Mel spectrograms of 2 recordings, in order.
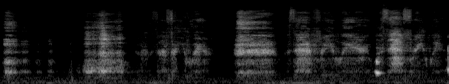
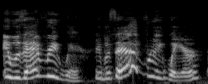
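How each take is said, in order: First: Voiceless, stunned whisper; horrified whisper. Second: Loud, voiced exclamation of dismay; exasperated outburst. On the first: Retold or imitated. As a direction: whisper it in disbelief, over and over. Reliving horror, choked whisper. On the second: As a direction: punch it out loud, appalled. Repeats it aloud after whispering.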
